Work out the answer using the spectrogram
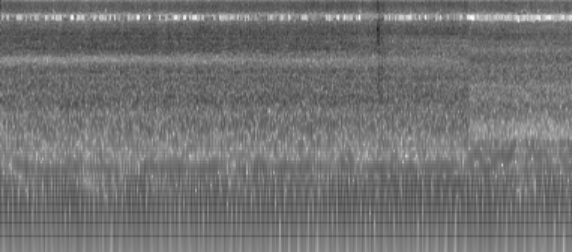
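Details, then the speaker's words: Used riding lawn mower after running down old fuel, refilling with fresh gas and warming up: small engine drones at steady speed with even exhaust pulses, no surging while driven; normal running. "I think it was just the gas or it just needed to be warmed up because afterwards it was running fine"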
